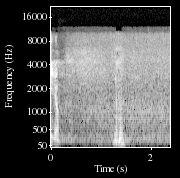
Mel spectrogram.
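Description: A pause in a man's speech into a microphone: faint steady room hiss, broken a little past the middle by one short, throaty vocal sound from the speaker.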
